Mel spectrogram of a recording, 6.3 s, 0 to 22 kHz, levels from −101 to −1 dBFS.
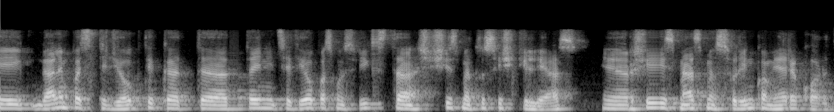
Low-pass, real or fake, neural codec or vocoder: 7.2 kHz; real; none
